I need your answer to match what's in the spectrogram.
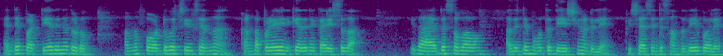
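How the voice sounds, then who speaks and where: A woman's voice: low voice, mellow. A woman reading a novel aloud, telling the story steadily and lightly voicing the dialogue. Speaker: novel reader.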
